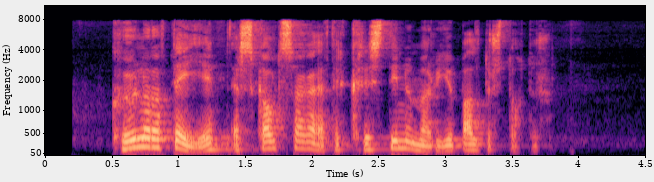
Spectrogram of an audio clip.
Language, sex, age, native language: Icelandic, other, 40-49, Icelandic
